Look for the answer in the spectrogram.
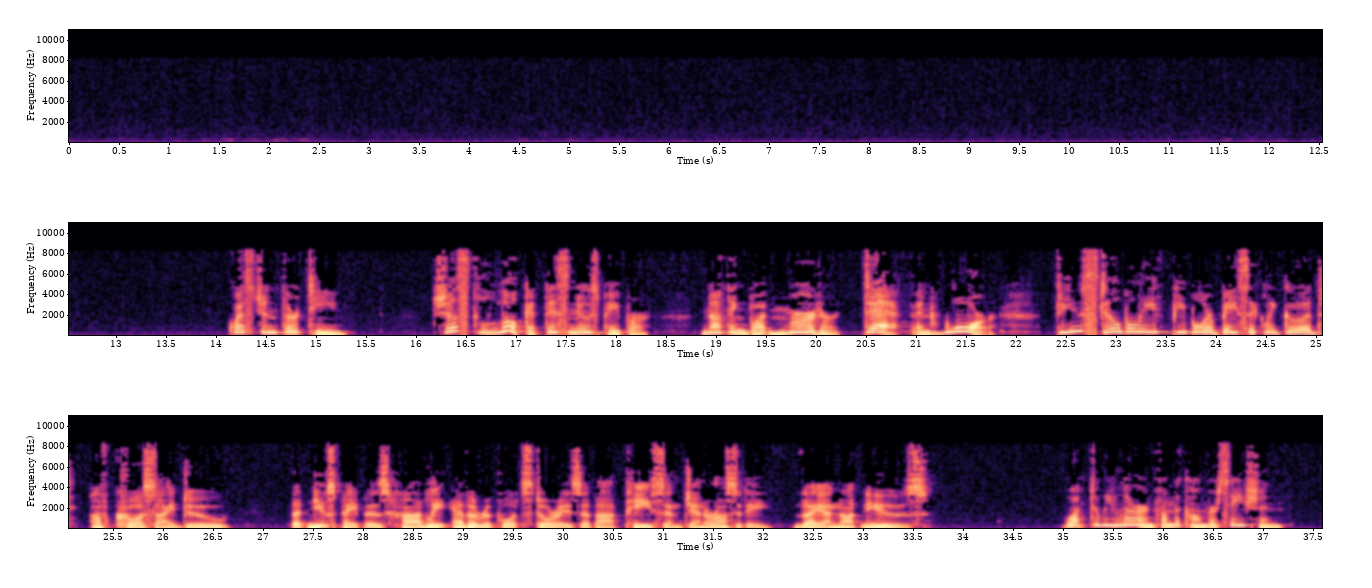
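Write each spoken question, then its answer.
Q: What do we learn from the conversation?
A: Newspapers rarely report good news like peace and generosity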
